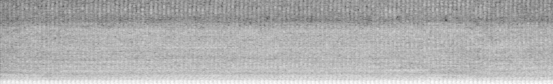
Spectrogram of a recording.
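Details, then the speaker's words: Vintage MTD ride-on mower single-cylinder engine at idle: even beat with light regular tick; tappets slightly ticky and lifters clacking a little, meaning not too tight, acceptable. "Tappets are a little ticky, but that's good, that means they're not tight. Lifters you can hear clacking a little bit."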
